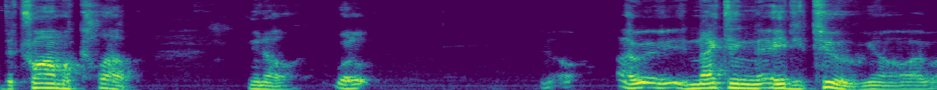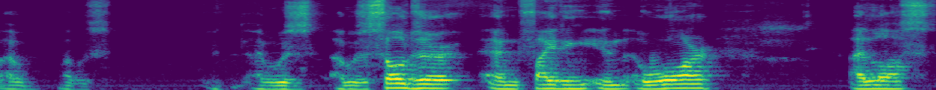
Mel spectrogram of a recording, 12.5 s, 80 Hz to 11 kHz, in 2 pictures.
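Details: Male stroke survivor with aphasia following a stroke about 30 years earlier: real, chronic post-stroke aphasia.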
